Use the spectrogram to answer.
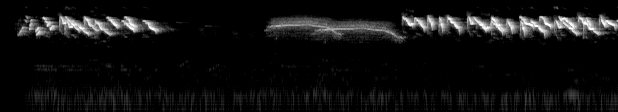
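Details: Oriental white-eye singing in the ngalas style, used as a lure to make kept birds sing: rapid, high, scratchy twittered phrases, then a thin sustained whistle with a short pause, then another burst of fast chattering trills.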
